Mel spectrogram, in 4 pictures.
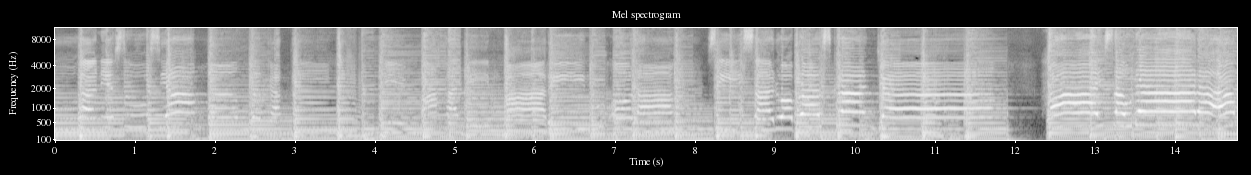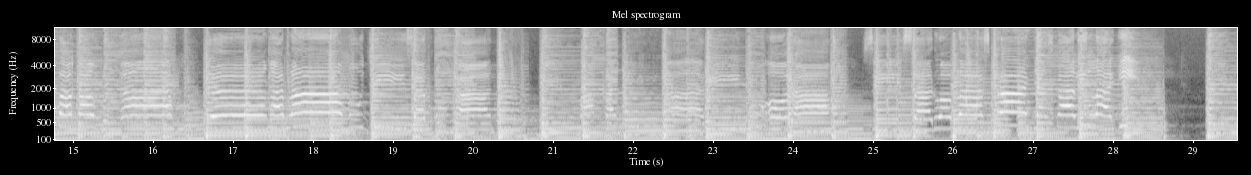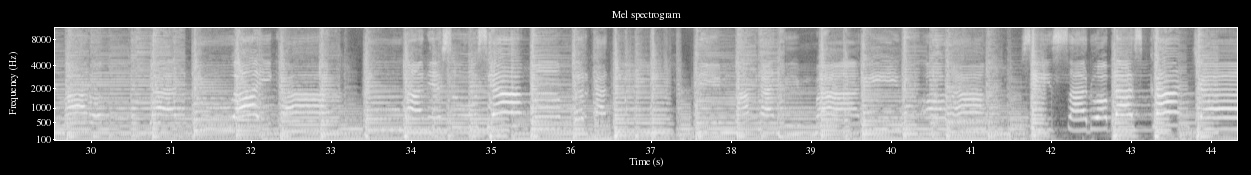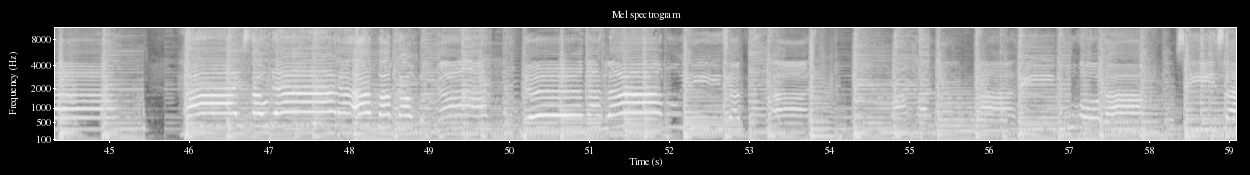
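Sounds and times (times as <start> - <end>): strummed acoustic guitar: 0.0 - 59.0
woman singing into microphone: 0.0 - 59.0
women's voices singing along: 29.7 - 36.5, 45.9 - 53.8, 54.8 - 59.0.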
